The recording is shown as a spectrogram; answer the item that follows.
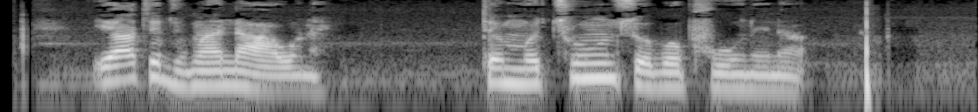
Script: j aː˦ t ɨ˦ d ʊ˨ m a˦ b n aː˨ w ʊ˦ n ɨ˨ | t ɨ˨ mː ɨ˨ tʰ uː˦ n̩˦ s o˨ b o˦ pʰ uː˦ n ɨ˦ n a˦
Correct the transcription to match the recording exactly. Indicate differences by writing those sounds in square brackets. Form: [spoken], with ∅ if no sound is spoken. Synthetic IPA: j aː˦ t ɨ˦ d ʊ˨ m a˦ [∅] n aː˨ w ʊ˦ n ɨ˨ | t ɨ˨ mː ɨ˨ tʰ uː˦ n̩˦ s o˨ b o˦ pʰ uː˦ n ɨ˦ n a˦

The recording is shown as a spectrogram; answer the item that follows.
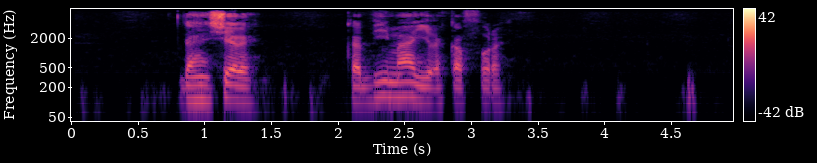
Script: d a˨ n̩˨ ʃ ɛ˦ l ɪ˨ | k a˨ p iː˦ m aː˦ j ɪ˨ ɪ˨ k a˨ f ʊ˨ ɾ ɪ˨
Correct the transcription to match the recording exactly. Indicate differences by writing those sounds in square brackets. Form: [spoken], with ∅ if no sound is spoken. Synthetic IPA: d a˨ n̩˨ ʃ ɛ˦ l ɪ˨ | k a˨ [b] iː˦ m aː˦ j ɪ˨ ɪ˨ k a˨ f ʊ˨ ɾ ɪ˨

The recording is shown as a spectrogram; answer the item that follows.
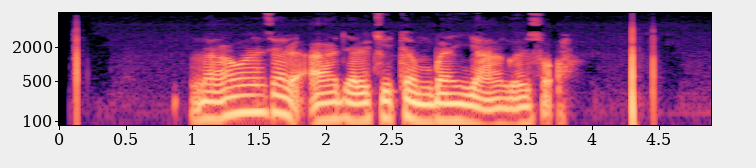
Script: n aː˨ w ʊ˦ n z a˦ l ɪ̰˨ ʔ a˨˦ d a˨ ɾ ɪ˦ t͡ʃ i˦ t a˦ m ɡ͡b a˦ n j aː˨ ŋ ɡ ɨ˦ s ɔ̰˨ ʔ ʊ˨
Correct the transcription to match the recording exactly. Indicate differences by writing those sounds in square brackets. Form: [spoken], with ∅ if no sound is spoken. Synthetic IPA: n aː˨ w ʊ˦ n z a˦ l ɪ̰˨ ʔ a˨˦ d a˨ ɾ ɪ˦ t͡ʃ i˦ t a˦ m ɡ͡b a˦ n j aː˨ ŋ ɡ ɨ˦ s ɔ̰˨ ʔ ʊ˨

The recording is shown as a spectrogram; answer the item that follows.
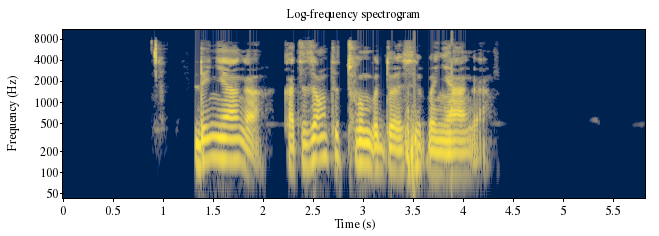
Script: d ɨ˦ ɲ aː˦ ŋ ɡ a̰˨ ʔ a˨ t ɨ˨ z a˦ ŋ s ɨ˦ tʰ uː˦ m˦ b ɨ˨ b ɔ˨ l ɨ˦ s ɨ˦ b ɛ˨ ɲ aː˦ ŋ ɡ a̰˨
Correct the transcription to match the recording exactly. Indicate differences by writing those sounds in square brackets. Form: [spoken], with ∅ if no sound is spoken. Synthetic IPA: d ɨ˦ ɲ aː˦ ŋ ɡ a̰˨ [k] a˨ t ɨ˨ z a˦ ŋ [t] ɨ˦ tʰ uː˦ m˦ b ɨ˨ [d] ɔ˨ l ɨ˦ s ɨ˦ b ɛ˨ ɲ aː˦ ŋ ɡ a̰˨

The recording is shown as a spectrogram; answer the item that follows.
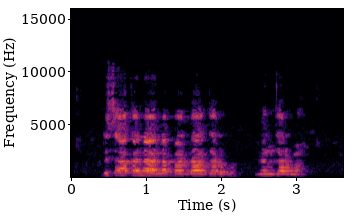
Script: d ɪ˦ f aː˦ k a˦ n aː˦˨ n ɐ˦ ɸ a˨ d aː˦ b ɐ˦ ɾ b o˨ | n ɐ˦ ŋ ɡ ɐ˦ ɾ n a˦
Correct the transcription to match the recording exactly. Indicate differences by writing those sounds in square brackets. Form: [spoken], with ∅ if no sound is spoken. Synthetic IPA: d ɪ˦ [s] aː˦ k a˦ n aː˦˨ n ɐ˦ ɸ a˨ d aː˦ [ɡ] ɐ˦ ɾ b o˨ | n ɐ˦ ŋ ɡ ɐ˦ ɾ [m] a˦

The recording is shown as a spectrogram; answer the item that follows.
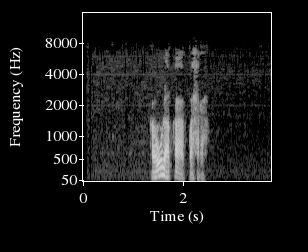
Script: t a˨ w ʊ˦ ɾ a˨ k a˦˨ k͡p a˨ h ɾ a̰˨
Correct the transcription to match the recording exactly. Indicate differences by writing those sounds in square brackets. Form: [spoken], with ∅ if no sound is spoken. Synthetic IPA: [k] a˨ w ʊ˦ [l] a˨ k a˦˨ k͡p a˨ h ɾ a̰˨

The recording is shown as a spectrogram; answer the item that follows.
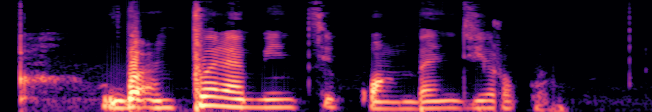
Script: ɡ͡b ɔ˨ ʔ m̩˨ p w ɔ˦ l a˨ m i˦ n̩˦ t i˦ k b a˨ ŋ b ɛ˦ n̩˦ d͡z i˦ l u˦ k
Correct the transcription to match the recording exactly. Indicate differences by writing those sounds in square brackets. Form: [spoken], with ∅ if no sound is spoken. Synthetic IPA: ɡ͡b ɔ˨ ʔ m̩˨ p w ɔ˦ l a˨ m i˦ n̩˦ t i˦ k [w] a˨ ŋ b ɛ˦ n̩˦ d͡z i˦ [ɾ] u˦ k

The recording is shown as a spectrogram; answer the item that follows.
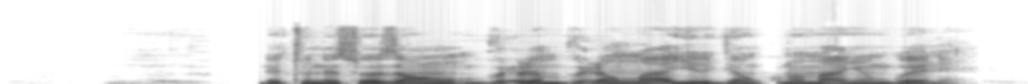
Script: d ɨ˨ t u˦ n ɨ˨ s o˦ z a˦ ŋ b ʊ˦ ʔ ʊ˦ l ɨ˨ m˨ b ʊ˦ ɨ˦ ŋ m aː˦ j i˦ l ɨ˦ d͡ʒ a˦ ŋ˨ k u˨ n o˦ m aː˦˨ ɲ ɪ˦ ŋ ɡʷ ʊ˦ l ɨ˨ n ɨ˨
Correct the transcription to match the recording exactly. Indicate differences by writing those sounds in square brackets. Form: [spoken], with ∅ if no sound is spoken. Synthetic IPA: d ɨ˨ t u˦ n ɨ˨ s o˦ z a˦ ŋ b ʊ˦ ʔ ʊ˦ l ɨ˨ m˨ b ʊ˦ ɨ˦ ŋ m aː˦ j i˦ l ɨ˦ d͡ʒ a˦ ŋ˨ k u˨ n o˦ m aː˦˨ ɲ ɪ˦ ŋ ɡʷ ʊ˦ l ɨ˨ n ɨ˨

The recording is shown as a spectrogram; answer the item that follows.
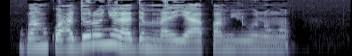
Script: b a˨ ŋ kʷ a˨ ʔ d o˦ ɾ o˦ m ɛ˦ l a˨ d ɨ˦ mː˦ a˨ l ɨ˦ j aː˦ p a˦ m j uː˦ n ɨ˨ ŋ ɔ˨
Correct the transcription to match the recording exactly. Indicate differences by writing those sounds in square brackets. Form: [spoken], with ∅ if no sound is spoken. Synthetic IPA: [ɡ͡b] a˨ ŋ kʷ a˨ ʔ d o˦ ɾ o˦ [ɲ] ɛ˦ l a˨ d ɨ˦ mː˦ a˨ l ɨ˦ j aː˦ p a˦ m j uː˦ n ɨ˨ ŋ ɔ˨

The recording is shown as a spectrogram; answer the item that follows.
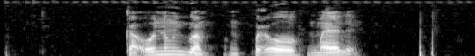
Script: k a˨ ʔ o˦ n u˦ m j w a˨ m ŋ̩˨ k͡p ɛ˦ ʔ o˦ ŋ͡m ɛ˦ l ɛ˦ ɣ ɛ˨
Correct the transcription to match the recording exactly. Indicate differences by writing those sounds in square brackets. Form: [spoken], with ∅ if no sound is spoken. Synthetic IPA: k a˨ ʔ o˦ n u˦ [ŋ] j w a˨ m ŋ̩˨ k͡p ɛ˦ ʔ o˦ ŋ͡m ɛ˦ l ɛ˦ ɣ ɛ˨

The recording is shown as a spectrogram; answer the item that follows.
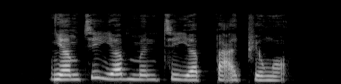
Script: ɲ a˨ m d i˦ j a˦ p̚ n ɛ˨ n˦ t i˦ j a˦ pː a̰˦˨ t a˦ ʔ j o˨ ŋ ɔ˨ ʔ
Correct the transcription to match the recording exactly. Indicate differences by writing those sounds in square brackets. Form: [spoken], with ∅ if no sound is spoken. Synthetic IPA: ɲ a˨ m [t] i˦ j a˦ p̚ [m] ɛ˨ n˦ t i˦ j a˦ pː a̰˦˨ [ʔ] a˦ [p] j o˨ ŋ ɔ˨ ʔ

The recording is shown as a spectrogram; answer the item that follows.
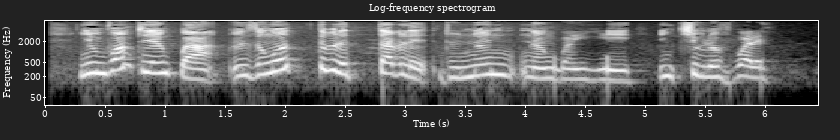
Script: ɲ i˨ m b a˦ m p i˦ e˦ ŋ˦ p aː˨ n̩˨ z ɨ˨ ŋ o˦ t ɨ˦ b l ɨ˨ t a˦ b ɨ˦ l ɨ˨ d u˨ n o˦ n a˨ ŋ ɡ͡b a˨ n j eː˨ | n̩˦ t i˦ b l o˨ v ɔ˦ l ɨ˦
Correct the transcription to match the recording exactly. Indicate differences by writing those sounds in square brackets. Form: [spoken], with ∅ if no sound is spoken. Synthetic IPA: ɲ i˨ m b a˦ m p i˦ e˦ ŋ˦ [k͡p] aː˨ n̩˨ z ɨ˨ ŋ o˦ t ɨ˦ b l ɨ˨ t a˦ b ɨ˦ l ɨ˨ d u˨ n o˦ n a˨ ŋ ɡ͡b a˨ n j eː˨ | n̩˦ [t͡ʃ] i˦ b l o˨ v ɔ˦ l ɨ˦

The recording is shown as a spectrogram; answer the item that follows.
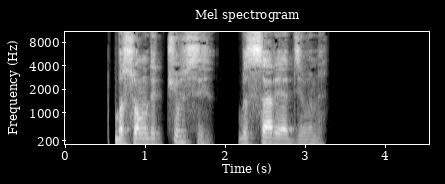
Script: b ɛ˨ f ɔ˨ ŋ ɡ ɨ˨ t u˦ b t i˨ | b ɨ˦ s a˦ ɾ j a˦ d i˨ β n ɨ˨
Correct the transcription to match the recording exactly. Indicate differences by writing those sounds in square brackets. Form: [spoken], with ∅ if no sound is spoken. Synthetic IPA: b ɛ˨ [s] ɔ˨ ŋ [d] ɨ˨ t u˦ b [s] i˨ | b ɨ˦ s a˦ ɾ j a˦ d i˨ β n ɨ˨

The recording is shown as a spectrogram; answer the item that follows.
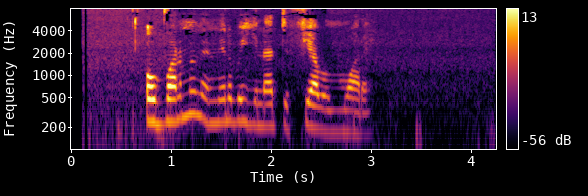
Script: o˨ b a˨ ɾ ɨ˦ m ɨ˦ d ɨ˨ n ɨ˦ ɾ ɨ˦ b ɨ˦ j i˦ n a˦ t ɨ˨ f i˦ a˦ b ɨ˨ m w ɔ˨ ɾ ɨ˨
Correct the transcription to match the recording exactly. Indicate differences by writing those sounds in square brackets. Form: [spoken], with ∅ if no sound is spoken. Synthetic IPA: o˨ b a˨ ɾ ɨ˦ m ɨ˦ [n] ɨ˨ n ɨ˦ ɾ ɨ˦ b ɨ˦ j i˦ n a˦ t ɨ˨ f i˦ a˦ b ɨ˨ m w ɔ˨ ɾ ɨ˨

